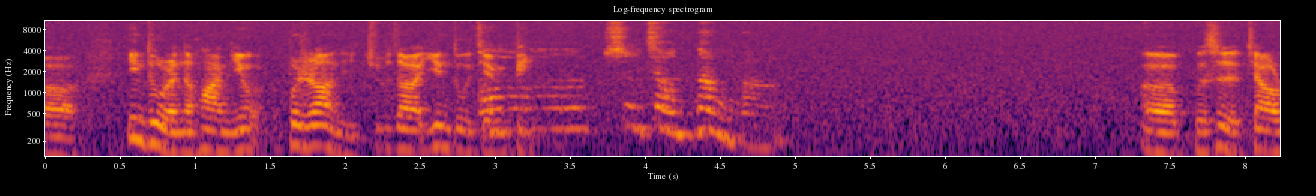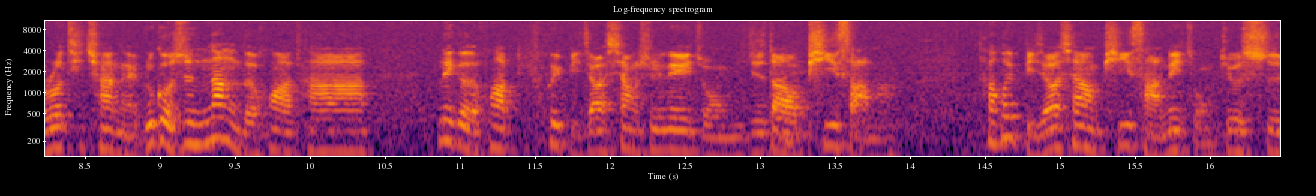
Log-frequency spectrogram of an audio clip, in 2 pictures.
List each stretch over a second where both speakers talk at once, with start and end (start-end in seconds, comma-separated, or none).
none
